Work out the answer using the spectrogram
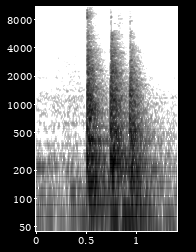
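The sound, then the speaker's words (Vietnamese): Three knocks on the wooden door of a roadside inn, sharp and fairly loud, landing in quick, evenly spaced succession with no voices around them. “Ngay lúc này phía cửa dịch trạm đột nhiên có tiếng gõ.”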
